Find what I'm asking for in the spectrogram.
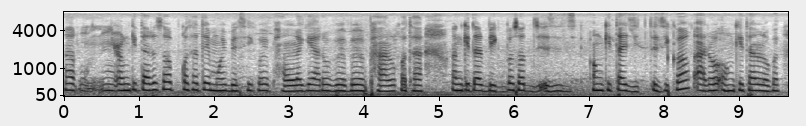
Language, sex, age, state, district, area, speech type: Assamese, female, 18-30, Assam, Barpeta, rural, spontaneous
